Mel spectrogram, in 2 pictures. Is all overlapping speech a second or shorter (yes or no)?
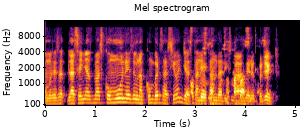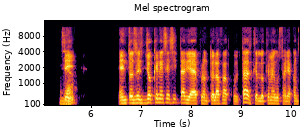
no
